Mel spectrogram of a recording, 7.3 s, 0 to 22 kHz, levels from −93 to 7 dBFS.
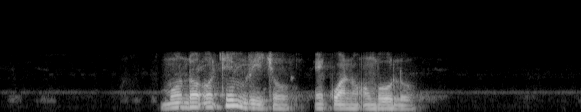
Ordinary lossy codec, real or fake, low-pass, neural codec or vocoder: Opus, 16 kbps; fake; 3.6 kHz; vocoder, 22.05 kHz, 80 mel bands, WaveNeXt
